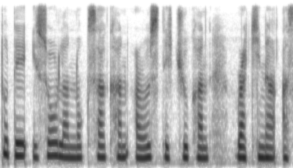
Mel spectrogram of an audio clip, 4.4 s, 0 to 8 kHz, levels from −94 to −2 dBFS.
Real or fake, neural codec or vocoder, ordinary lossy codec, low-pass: real; none; none; 7.2 kHz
